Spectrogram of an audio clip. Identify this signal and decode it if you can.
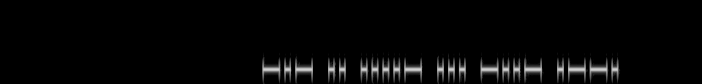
Morse code, heard as a keyed tone, about 22 wpm, 700 Hz. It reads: KI4SXP
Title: USA Call Signs - 6 Characters - Repeated 3x - 22wpm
